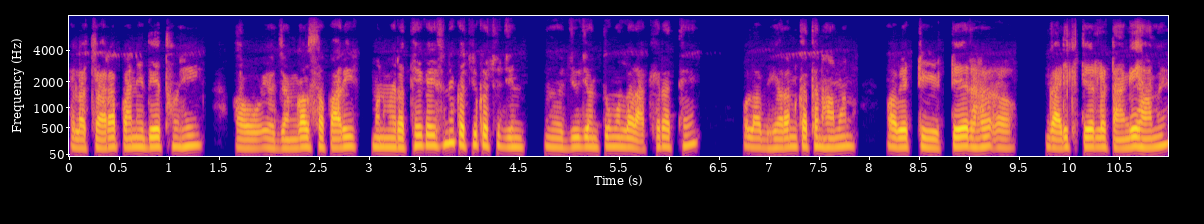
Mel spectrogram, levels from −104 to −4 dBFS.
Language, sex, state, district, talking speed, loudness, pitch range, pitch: Chhattisgarhi, male, Chhattisgarh, Jashpur, 185 wpm, -20 LUFS, 145-160 Hz, 155 Hz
